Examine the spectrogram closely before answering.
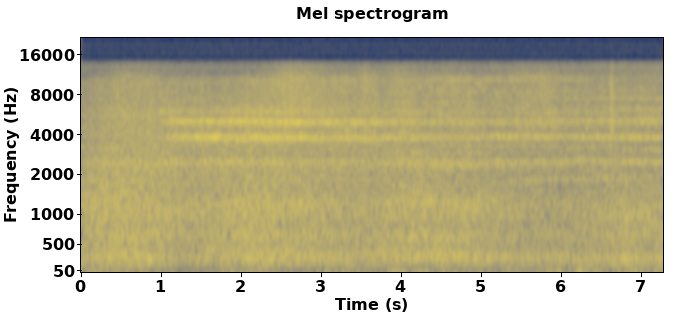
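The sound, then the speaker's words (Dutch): A light-rail tram rides through Dublin with a steady, loud rumble of wheels on track. High, thin wheel squeals run through it the whole time, and no voices are heard. “Ik neem de Luas, oftewel de tram door Dublin.”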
